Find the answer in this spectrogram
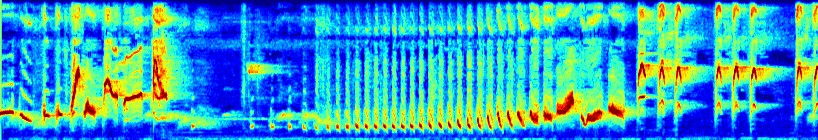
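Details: Fighting-spirited White-rumped shama in loud song: varied whistles, then a fast stuttering series of around thirty quick notes climbing slightly in pitch, ending with high sharp chips; low background hum.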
